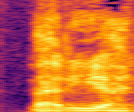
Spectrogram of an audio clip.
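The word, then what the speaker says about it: بريئة: harusnya nabiun Wal Bariah Bariah ciptaan Allah dari fi'il madhi baroah ya harusnya bariun Tapi bacanya Bariah tanpa Hamzah illa ahla Makkah kecuali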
